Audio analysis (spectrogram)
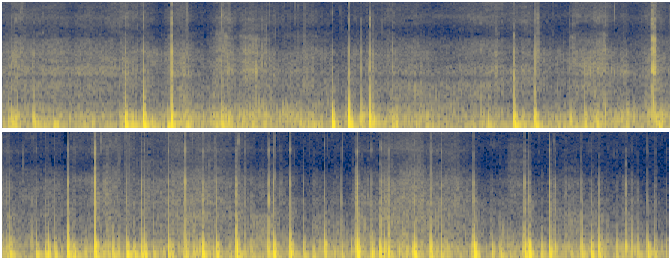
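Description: Long manicured nails of both hands tap and scratch a flat blue plastic bubble wrap mailer envelope with air-filled bubbles. Quiet, dry, crackly clicks and short sharp taps come in quick irregular bursts over a low, dull thump. Each hit dies away almost instantly.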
